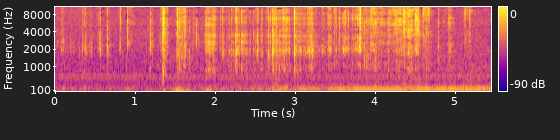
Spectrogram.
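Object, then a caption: Bar of soap scraped with a metal blade. A metal blade repeatedly scrapes and carves along a solid orange soap stick held in the hand, shaving off crumbly bits. It makes quick, irregular, crisp scratchy strokes with bright, hissy texture, over a faint low hum near 150 Hz that grows steadier and louder toward the end.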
